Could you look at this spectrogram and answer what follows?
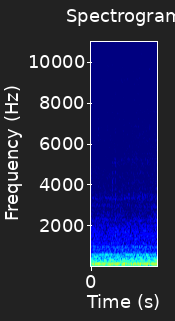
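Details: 2011 Nissan Rogue FWD with new balanced tires, coasting near 30 mph before replacing both front hub bearings; steady low droning roar with no knocking and no pitch change, with significant vibration; worn front wheel bearing.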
